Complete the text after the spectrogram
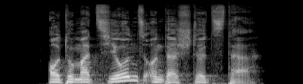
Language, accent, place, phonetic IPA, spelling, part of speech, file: German, Germany, Berlin, [aʊ̯tomaˈt͡si̯oːnsʔʊntɐˌʃtʏt͡stɐ], automationsunterstützter, adjective, De-automationsunterstützter.ogg
- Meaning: inflection of automationsunterstützt: 1. strong/mixed nominative masculine singular 2. strong genitive/dative feminine singular 3. strong genitive plural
